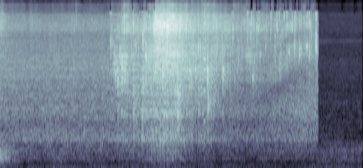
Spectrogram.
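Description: Drops of kara boondi batter falling into hot oil set off a bright, hissing sizzle that swells after a second, then tapers and cuts off abruptly near the end. The sound is close and loud, with no talking.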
